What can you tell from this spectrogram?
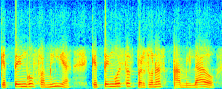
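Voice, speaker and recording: A woman talks in a normal speaking voice at a moderate pace. Her pitch varies in an ordinary way. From Jerez, Zacatecas, Mexico. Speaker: psychologist. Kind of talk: interview advice.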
